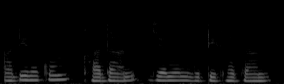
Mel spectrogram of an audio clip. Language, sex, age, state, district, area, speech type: Santali, female, 30-45, West Bengal, Paschim Bardhaman, urban, spontaneous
